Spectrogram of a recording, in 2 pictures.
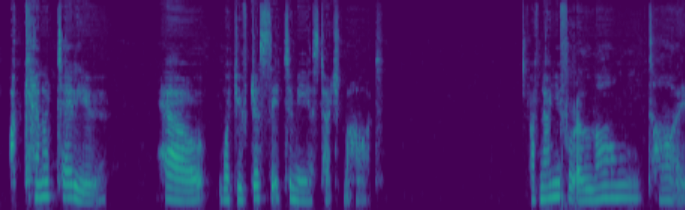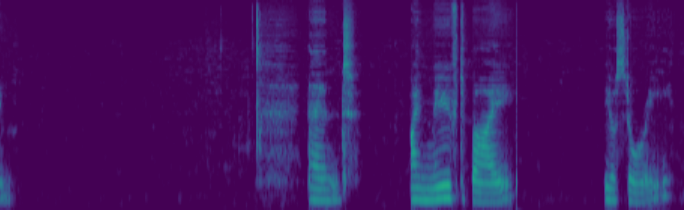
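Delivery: choked-up, tearing up, on the verge of tears. Responding to the other speaker's story, choking up, teary. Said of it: "Sorry, I'm tearing up".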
